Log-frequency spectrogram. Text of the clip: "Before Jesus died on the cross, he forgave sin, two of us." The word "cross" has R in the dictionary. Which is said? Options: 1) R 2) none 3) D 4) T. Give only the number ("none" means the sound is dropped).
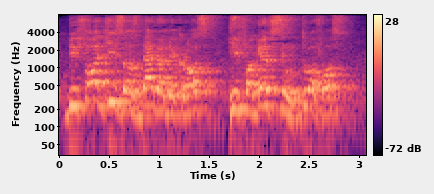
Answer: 1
